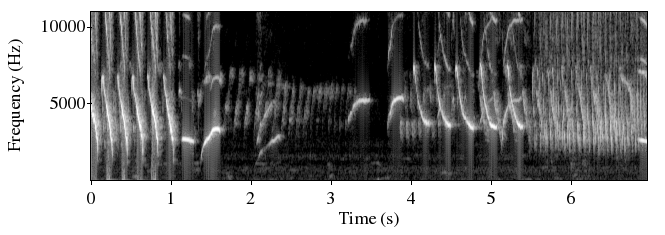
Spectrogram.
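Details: Canaries in a singing duel with long rolling song: a fast burst of steep descending notes, a short pause, then high whistled slurs and a dense buzzy trill near the end.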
